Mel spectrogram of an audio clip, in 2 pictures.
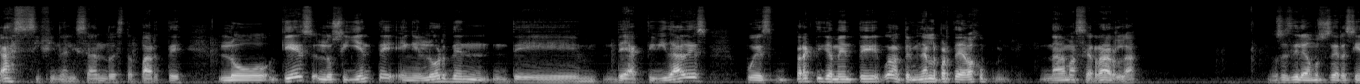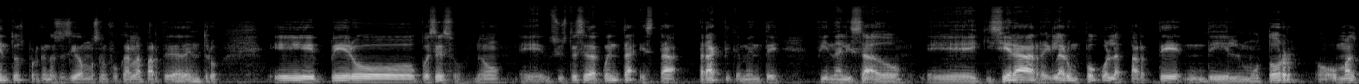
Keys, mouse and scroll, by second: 0.1 Tab, 0.5 scroll down 1, 1.0-1.6 scroll down 1, 2.7 middle click, 3.0-3.8 scroll down 1, 4.5 scroll down 1, 4.8-6.0 shift+middle drag, 5.1-6.0 scroll up 1, 6.1 right click, 6.9-7.9 drag, 7.9-9.2 scroll down 1, 9.2 shift+middle click, 9.7 scroll down 1, 9.8 shift+middle click, 11.5 middle click, 13.3 middle click, 13.8 scroll up 1, 14.4 shift+middle click, 15.2-16.1 scroll down 1, 16.4-17.5 drag, 19.8-20.9 drag, 22.4 shift+middle click, 23.4-24.5 shift+middle drag.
